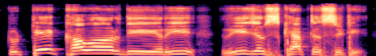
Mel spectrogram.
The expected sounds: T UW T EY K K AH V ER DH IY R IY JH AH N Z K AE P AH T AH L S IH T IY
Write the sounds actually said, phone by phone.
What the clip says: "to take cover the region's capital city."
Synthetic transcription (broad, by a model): T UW T EY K K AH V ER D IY R IY JH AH N S K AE P T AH N S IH T IY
